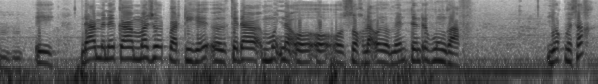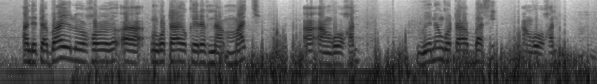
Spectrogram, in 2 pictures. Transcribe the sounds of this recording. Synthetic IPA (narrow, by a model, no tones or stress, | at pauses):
endamenekamaʒoɾpaɾtikekedamocna̰ʔoosoxla̰ʔojomentenɾefuŋɡaf | jok̚wesax | andetabajoloxojoʔaŋɡotajokeɾefnamaɟaaŋɡoxan | weneŋɡotabasiaŋɡoxan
